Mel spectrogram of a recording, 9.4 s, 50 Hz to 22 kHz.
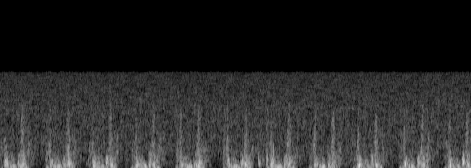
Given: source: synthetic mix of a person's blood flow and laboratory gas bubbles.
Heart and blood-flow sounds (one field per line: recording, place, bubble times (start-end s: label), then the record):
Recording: Doppler ultrasound of blood flow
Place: precordium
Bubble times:
5.14-5.23 s: bubbles
5.30-5.39 s: bubbles
5.42-5.50 s: bubbles
From the record:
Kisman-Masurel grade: 212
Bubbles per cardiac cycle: several, 3 to 8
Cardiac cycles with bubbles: 1 to 10%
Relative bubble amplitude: moderate (0.250 to 0.450)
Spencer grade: 1 (occasional bubble signal discernible with the cardiac motion signal, with majority of cardiac periods free of bubbles)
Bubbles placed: anywhere in the cardiac cycle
